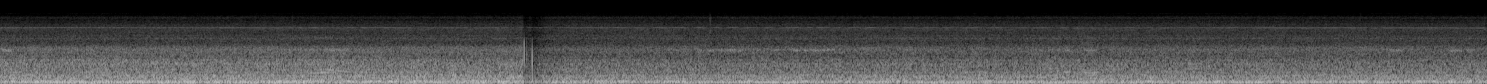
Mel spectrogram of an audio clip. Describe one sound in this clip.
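Aircraft engines drone loudly and steadily.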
